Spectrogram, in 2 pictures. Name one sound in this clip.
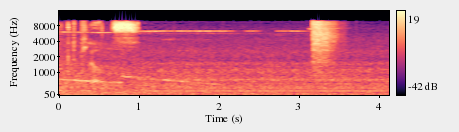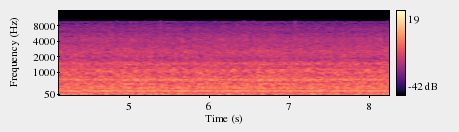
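A diesel city bus engine idles.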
